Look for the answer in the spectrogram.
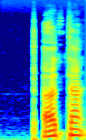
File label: tata ejective, Cusco Quechua; tʼ/ t’ata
